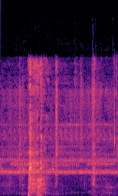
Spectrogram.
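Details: A barking deer in Rajaji National Park near Rishikesh, India, gives a loud, harsh single alarm bark close by on a moonlit night, likely signalling a leopard or tiger, over a steady drone of crickets.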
